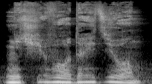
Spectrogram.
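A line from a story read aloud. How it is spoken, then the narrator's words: Hoarse wheezing. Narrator (Russian): хрипел Клоп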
